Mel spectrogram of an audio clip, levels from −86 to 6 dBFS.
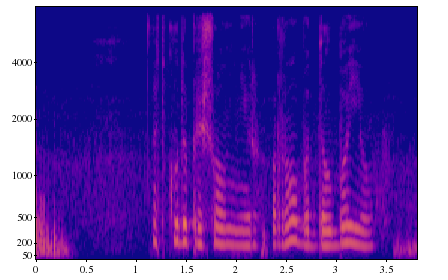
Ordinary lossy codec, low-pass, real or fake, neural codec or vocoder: none; 7.2 kHz; fake; codec, 24 kHz, 6 kbps, HILCodec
